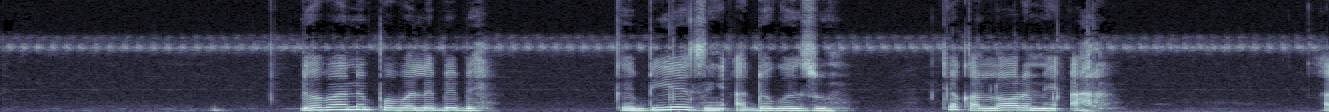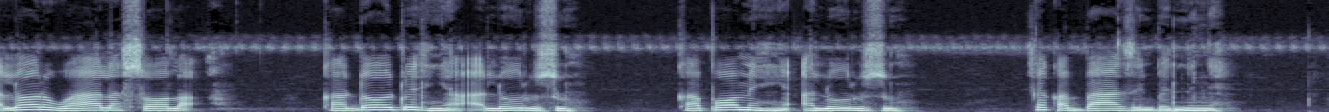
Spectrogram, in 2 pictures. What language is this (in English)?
Southern Dagaare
